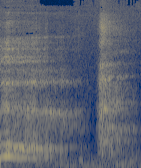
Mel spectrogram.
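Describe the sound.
A voice imitates a sharp, breathy gasp for air, like someone dying by crucifixion straining to pull up and breathe. One short, rasping inhale stands out after a stretch of low murmur.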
